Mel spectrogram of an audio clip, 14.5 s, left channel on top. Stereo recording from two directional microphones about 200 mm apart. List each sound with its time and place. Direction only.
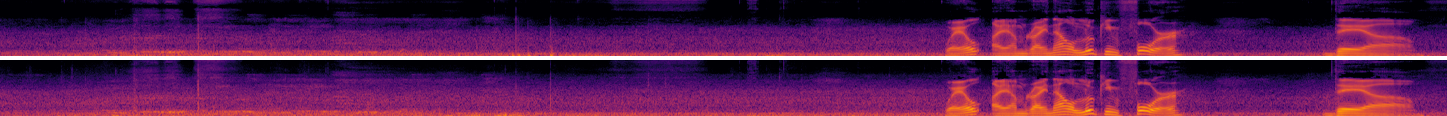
1.5 s a sound: 15° right (ahead or behind)
9.5 s speech: 15° right (ahead or behind)
13.3 s speech: 15° right (ahead or behind)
